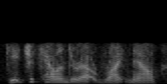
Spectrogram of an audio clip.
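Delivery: usual speaking voice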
